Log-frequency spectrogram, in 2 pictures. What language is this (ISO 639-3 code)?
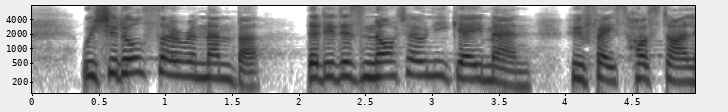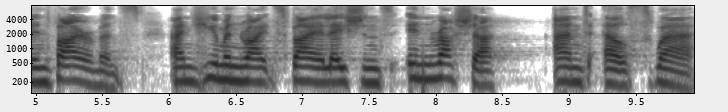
eng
